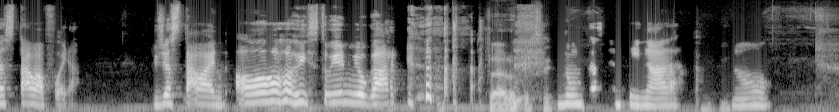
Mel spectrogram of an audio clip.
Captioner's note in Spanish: risas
